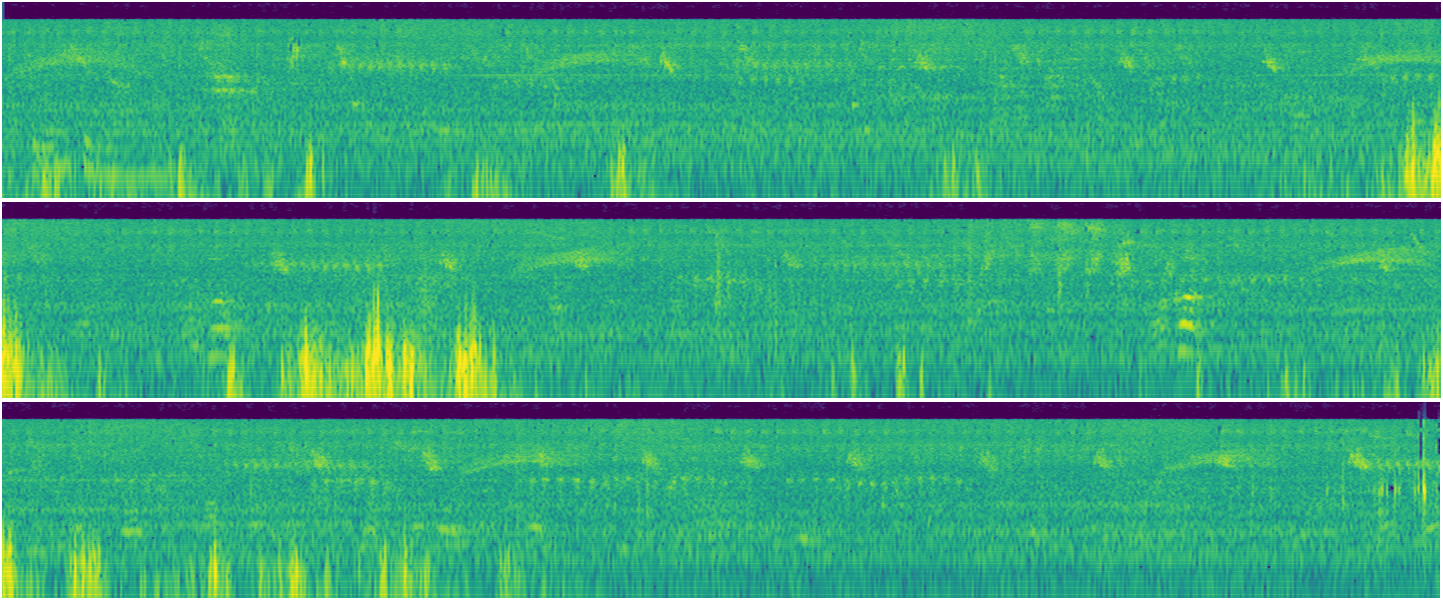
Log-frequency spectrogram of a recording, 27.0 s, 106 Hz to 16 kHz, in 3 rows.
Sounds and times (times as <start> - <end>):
Speech: 0.2 - 1.1, 9.4 - 10.6, 18.1 - 21.6.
